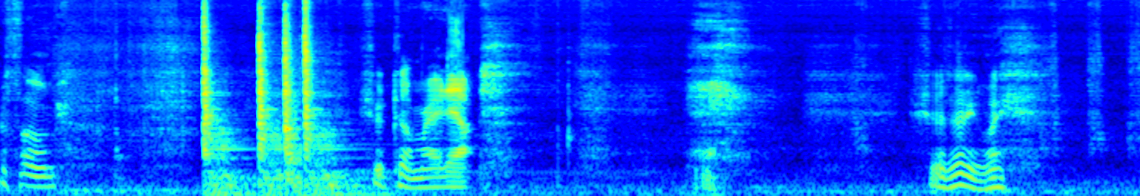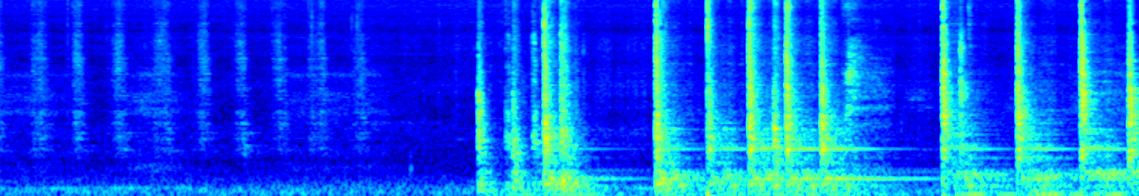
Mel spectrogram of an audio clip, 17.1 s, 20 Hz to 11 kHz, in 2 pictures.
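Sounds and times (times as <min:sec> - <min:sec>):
hammer striking metal: 0:01.5 - 0:03.2, 0:12.6 - 0:17.0.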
